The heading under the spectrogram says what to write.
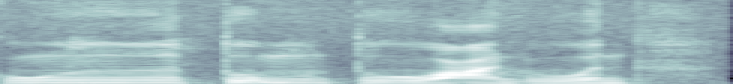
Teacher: Kuntum tu'adun, tidak boleh dibaca dengan ikhfa, tidak boleh dibaca dengan dengung ya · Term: izhar syafawi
